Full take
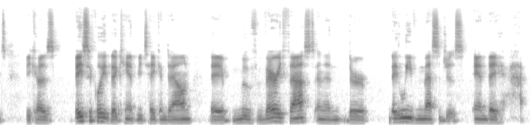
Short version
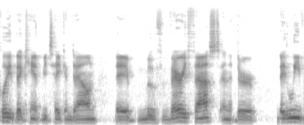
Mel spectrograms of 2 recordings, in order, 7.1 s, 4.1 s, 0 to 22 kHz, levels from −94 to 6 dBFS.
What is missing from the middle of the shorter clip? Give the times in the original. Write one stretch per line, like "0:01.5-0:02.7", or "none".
0:04.3-0:04.6

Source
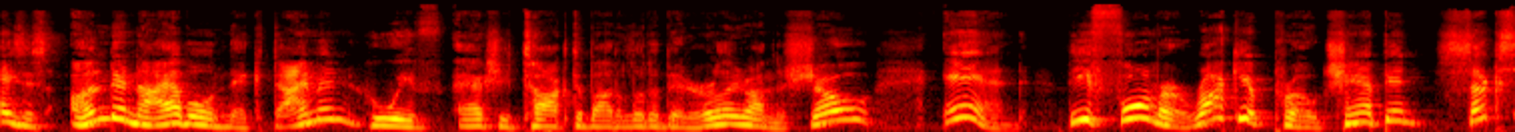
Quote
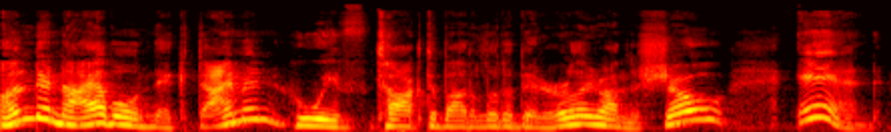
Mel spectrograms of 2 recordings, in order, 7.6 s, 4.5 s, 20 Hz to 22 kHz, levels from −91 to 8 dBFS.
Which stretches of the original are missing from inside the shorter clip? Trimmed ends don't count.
0:02.2-0:02.6

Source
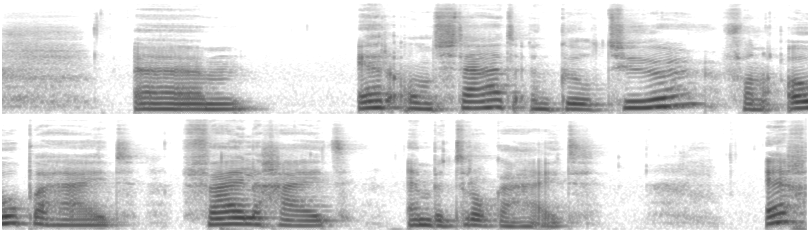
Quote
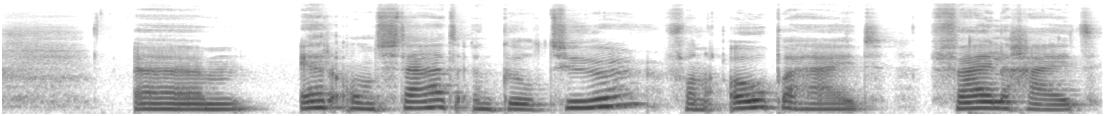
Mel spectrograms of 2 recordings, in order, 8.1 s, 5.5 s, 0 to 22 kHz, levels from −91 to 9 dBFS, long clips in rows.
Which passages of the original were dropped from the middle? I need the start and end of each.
0:01.4-0:01.7

